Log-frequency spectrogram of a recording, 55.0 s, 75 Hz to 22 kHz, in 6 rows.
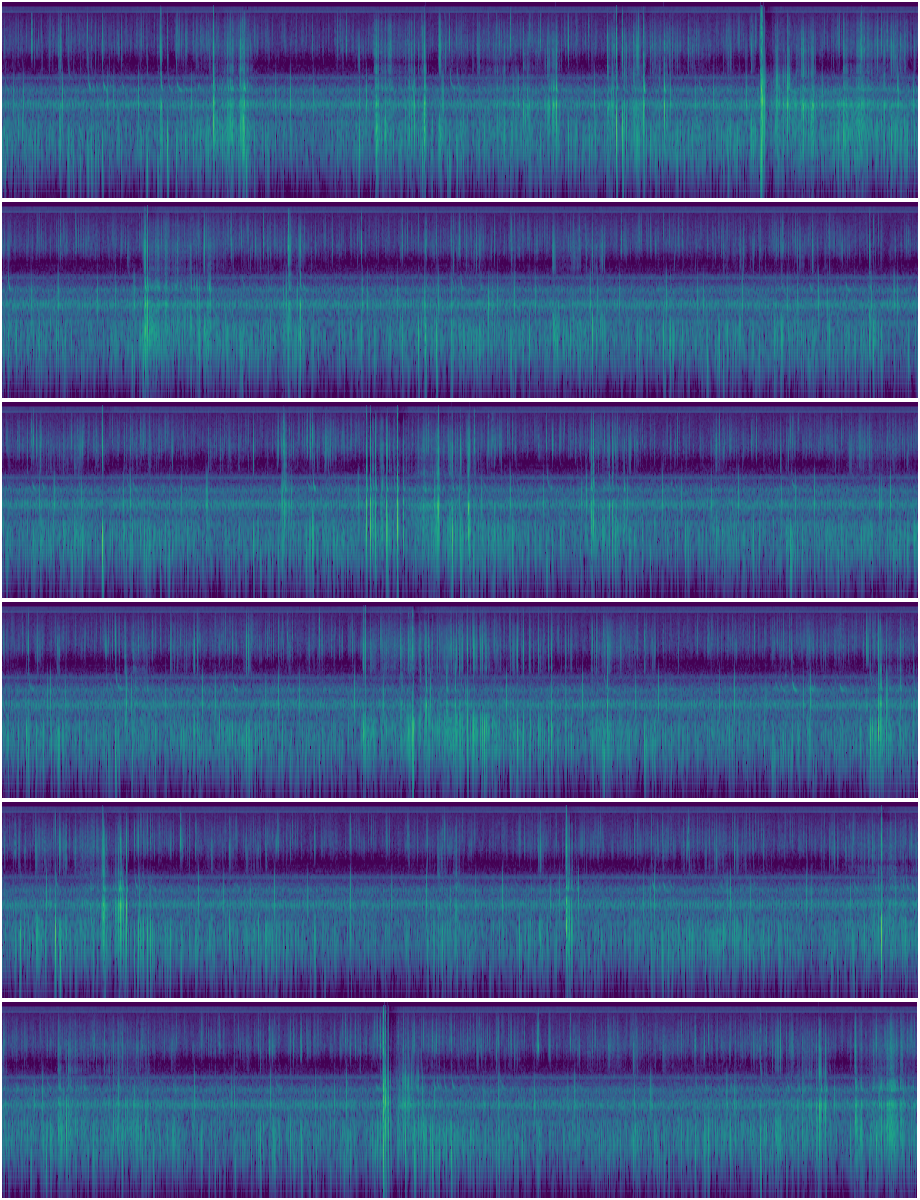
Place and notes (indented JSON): {
  "title": "Senheida, Latvia, strong VLF atmospheric electricity",
  "date": "2020-07-30 22:00:00",
  "description": "recorded with VLF receiver. some tweakers are heard",
  "latitude": "55.77",
  "longitude": "26.74",
  "altitude": "156",
  "timezone": "Europe/Riga"
}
